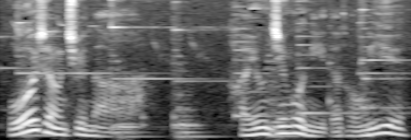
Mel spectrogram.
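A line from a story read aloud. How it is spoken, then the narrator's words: Irritated, flat voice. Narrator (Chinese): 轩辕离没好气地，声音平淡如水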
